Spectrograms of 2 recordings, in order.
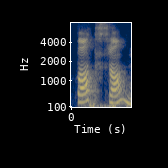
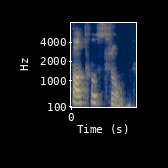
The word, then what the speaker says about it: পথশ্রম: পথশ্রম নয়, এর উচ্চারণ হবে পথশ্রম। আবার বলছি, দেখবেন পথশ্রম।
